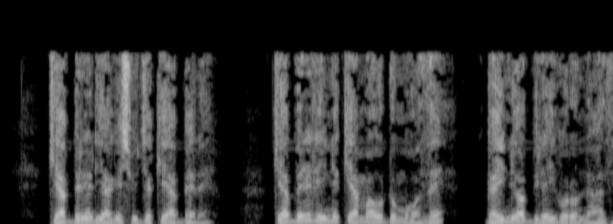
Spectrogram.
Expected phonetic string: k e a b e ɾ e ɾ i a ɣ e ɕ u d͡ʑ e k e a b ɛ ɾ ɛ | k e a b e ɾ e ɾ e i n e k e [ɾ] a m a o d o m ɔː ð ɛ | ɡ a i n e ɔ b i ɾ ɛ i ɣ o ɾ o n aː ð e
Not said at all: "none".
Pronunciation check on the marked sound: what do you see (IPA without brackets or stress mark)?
none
